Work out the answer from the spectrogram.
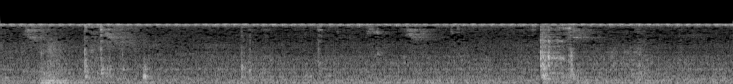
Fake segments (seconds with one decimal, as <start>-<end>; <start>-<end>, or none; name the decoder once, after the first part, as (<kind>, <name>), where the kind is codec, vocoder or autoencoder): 2.0-4.7 (vocoder, Vocos); 5.2-7.3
